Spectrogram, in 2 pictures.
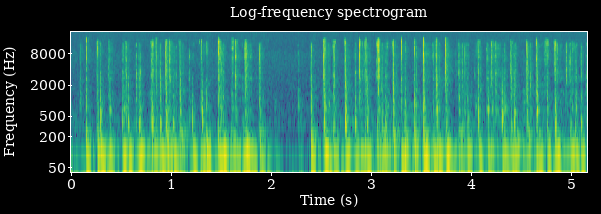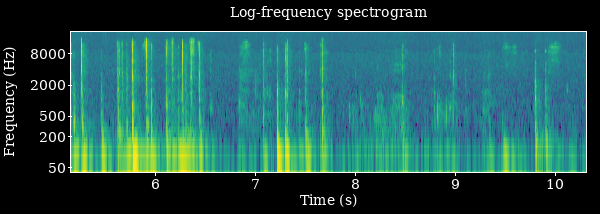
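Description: Both hands type rapidly with their fingertips on a MacBook Pro keyboard, tapping black plastic keycaps set in a silver aluminum body. Dense bursts of short, dry clicks with a soft low thump are broken by a brief pause near two seconds. After about six and a half seconds the typing thins to sparse, quieter taps.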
